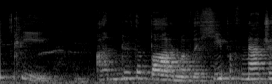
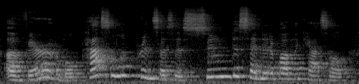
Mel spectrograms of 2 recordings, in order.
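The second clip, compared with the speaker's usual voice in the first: ordinary delivery, nothing marked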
